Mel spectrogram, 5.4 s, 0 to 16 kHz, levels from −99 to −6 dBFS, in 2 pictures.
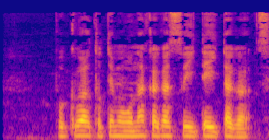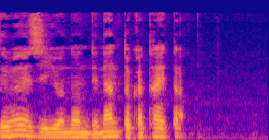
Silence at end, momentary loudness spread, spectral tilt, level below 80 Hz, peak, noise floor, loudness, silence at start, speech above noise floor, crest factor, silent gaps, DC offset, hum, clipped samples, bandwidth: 0.85 s; 8 LU; -5.5 dB/octave; -48 dBFS; -4 dBFS; -61 dBFS; -23 LUFS; 0.6 s; 39 dB; 20 dB; none; under 0.1%; none; under 0.1%; 11.5 kHz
